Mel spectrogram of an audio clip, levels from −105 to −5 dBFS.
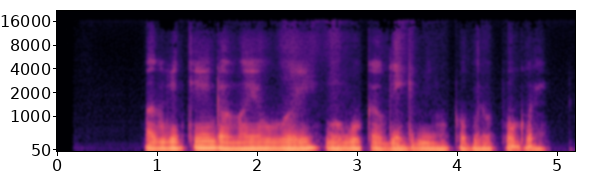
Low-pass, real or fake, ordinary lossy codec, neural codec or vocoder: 19.8 kHz; fake; MP3, 64 kbps; autoencoder, 48 kHz, 32 numbers a frame, DAC-VAE, trained on Japanese speech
